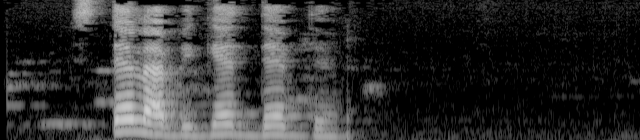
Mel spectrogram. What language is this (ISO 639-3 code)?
wes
